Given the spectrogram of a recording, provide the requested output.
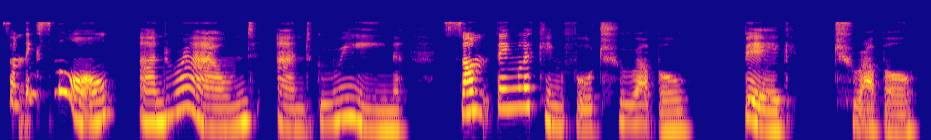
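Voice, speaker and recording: A woman teacher reading a picture book to children, animated and asking them questions, often dropping to a whisper. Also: mid-range voice, extremely slow, creaky, muffled recording.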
